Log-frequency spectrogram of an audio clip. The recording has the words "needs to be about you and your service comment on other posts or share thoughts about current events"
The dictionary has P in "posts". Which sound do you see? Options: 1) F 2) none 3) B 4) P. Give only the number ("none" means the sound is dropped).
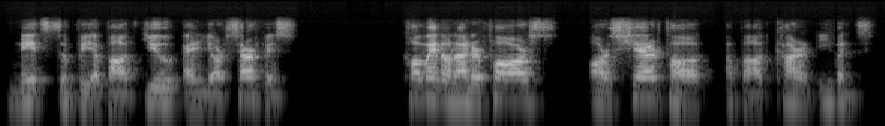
1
